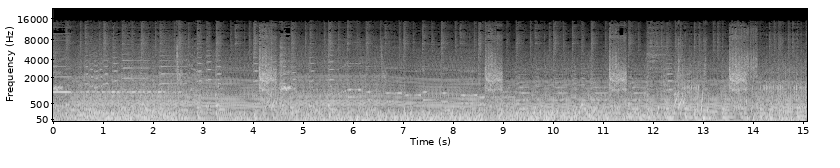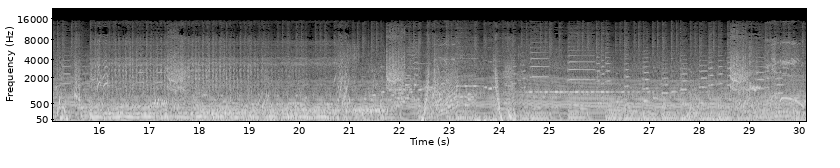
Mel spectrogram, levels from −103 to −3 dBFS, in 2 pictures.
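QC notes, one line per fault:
Nothing to flag here; I listened all the way along and didn't hear anything wrong with the audio.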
